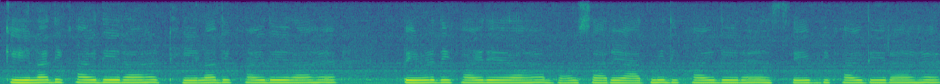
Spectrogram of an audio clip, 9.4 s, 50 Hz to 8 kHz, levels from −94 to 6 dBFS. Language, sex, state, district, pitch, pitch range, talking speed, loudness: Hindi, female, Uttar Pradesh, Varanasi, 235 Hz, 230-240 Hz, 170 wpm, -14 LUFS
